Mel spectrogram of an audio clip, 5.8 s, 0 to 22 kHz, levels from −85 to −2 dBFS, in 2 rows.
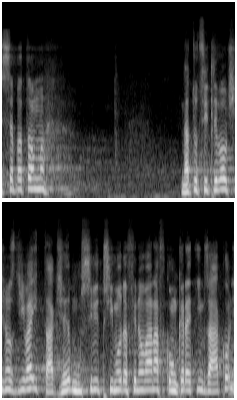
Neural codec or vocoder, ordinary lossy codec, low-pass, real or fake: autoencoder, 48 kHz, 128 numbers a frame, DAC-VAE, trained on Japanese speech; Opus, 24 kbps; 14.4 kHz; fake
